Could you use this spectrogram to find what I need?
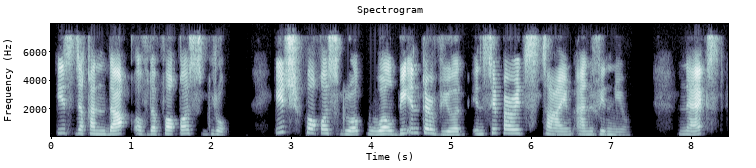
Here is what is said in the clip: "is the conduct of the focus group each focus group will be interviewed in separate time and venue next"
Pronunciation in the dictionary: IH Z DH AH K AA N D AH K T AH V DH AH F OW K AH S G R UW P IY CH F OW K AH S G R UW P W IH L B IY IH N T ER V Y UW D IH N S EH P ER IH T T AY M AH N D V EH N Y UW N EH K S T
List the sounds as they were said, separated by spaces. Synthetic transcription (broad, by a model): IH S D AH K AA N D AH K AH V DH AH F OW K AH S G R UW P IY CH F OW K AH S G R UW P W IH L B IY IH N T ER V Y UW D IH N S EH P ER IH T T AY M AH N D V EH N Y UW N EH K S T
